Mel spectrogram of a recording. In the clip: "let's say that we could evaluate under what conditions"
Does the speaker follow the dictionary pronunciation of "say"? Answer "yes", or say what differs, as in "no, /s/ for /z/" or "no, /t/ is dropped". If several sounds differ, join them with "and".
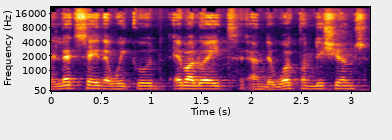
yes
